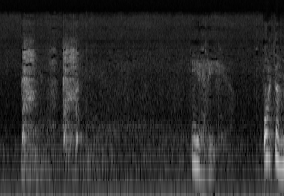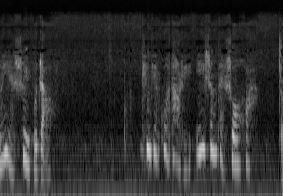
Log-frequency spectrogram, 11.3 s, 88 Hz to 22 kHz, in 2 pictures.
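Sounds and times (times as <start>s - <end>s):
speech: 0.4s - 0.8s, 3.8s - 4.4s, 5.3s - 6.8s, 8.6s - 11.3s
woman coughing: 0.4s - 1.8s.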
